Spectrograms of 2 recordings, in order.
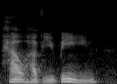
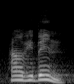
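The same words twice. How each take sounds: First: Each word is pronounced fully and separately. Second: The words are blended together, been sounds like bin. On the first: The speaker calls it wrong. "we don't even pronounce it like" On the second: The speaker calls it right. "So smash it all together"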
